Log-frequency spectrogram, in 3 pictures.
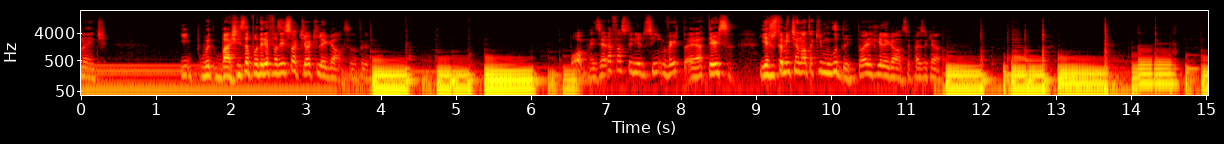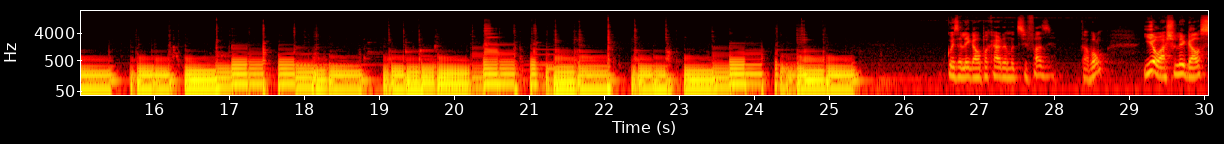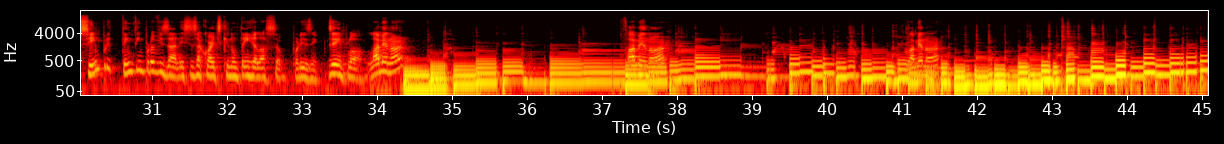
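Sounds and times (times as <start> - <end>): electric bass guitar: 0.0 - 6.8, 11.4 - 25.7, 34.1 - 45.0.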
